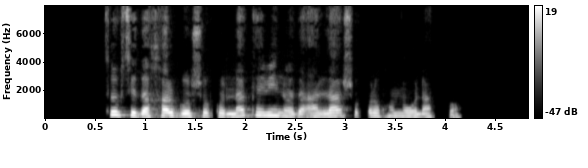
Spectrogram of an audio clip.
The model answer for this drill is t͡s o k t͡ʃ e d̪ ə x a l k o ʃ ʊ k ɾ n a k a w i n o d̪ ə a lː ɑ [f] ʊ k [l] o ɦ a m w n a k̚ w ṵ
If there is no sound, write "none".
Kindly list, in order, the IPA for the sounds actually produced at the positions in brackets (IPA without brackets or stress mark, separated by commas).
ʃ, ɾ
